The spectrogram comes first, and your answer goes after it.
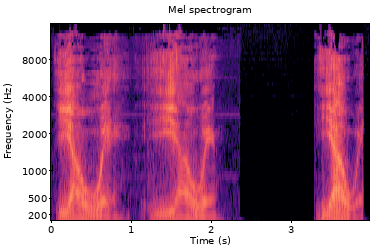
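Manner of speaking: "Yahweh" said as ya-oo-EH, drawn out and repeated; demostración de "Yahweh"; pronunciation demo. Shown as a demonstration. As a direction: model the name "Yahweh" for the class three times. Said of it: "Se pronuncia".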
